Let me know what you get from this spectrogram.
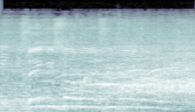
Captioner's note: cheers, applauds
